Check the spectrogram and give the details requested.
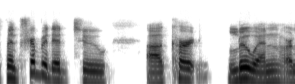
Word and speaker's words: Lewin: change refreeze and it's been attributed to kurt lewin or levine as actually pronounced um and or and but if you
